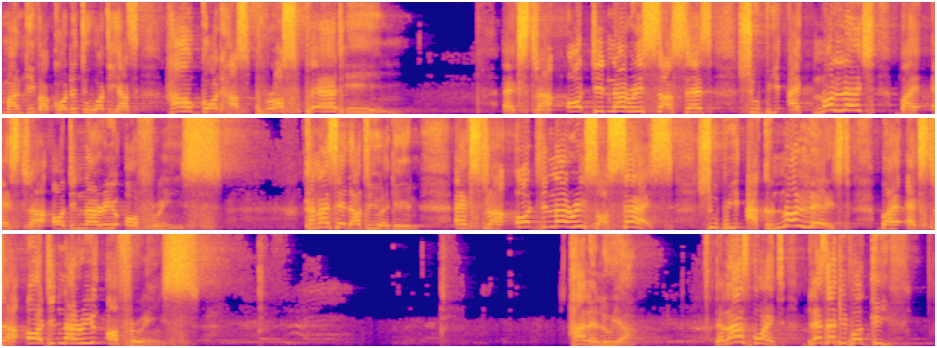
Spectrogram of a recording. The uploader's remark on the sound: Sermon preached at CBC Shiashie Campus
